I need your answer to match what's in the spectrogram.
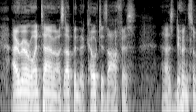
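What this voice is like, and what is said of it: Usual voice. Nothing is said of it.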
